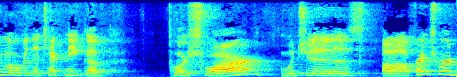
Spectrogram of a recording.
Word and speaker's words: pochoir: Today we're going to go over the technique of pochoir, which is a French word meaning stencil. It's spelled P-O-R-C-H-O-I-R.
